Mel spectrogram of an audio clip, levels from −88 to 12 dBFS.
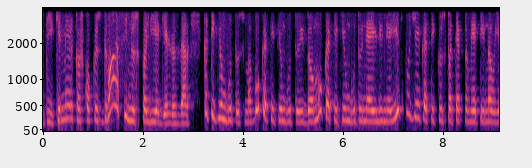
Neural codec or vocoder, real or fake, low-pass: none; real; 3.6 kHz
